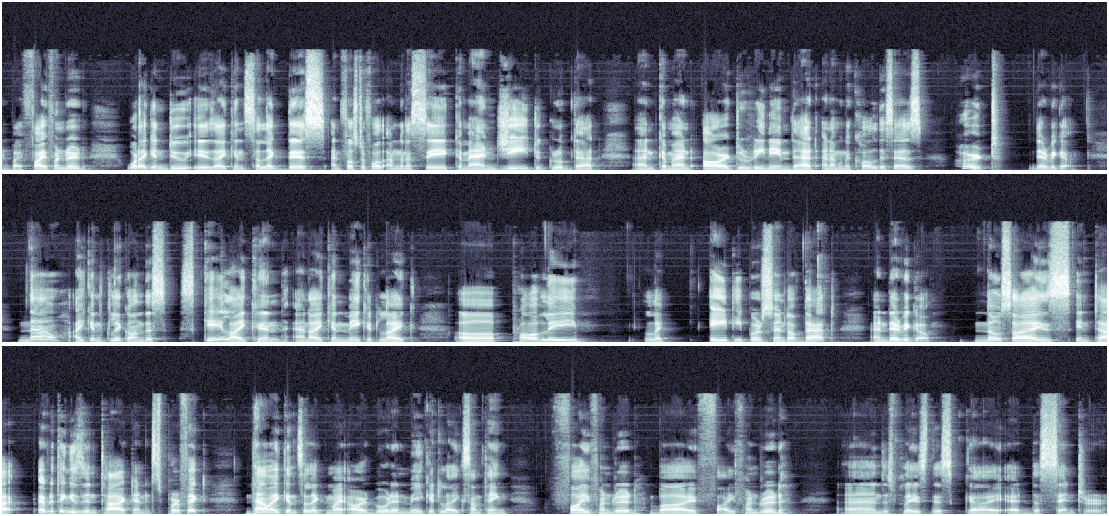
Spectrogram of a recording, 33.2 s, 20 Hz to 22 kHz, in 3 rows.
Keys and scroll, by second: 4.9 super+g, 6.9 super+r, 8.2-10.0 typing, 10.2 Return, 17.9-18.8 typing, 19.1 Return, 27.2-28.9 typing, 29.3 Return.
